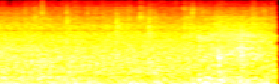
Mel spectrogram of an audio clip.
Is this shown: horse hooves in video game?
no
